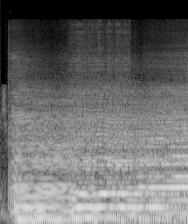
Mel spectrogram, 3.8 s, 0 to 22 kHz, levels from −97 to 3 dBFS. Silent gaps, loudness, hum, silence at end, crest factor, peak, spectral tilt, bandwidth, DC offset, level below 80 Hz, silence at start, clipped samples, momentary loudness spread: none; -15 LUFS; none; 0 s; 12 dB; -2 dBFS; -7.5 dB/octave; 9.8 kHz; under 0.1%; -22 dBFS; 0 s; under 0.1%; 3 LU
